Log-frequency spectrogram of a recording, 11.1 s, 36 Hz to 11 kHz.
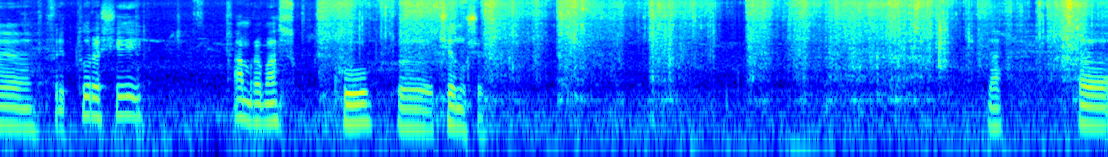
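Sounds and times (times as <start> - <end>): hand stirring charcoal ash: 3.1 - 11.0
charcoal scraping metal tray: 3.2 - 11.0.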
